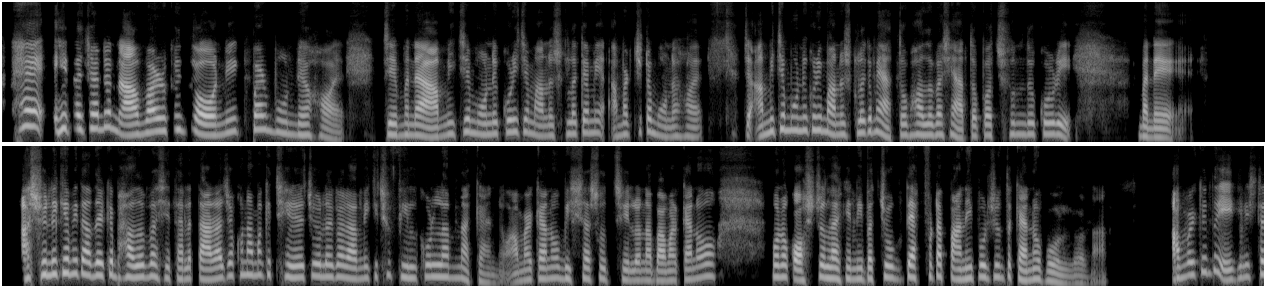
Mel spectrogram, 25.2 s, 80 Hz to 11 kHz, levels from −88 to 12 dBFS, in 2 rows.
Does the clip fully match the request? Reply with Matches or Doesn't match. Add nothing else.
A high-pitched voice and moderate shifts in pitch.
Matches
